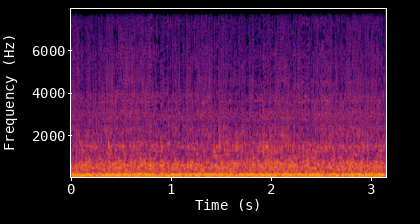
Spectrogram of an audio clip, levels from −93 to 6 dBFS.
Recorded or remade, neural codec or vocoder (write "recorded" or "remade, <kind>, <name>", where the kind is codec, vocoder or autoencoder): remade, vocoder, BigVGAN v2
